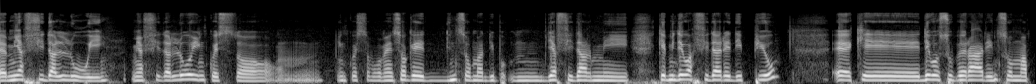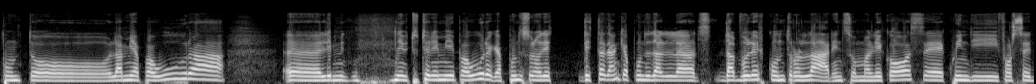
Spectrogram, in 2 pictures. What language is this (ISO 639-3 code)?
ita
